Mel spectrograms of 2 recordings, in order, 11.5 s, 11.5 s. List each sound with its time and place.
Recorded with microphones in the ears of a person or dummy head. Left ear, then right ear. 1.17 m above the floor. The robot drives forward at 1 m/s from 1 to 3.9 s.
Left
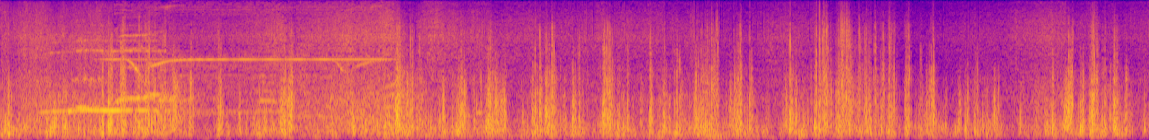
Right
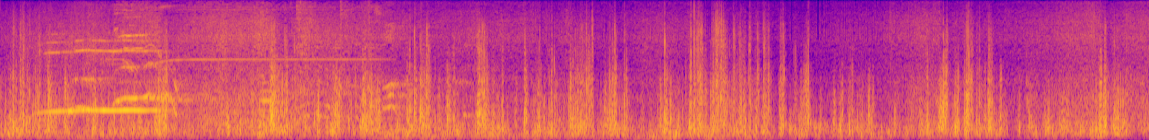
0.3 s a shout: 75° right (ahead or behind), 6.5 m; by 4.9 s 80° right, 6.5 m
